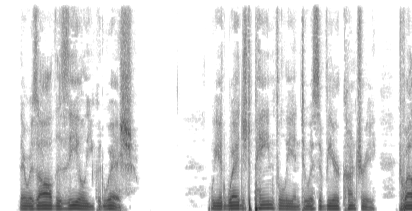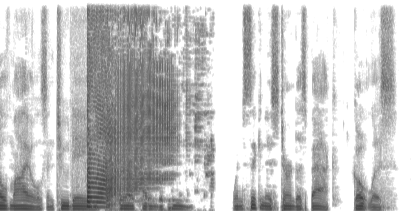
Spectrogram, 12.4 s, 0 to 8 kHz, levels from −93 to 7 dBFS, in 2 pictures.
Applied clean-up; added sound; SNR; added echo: classical method Wiener filter.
